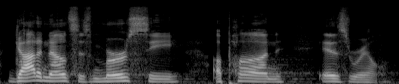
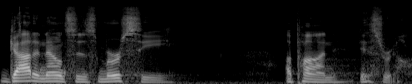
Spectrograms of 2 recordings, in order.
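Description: Both takes have the same delivery.

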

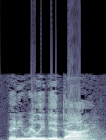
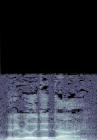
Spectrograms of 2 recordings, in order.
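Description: First: "really" pressed louder as the key point; stress on really. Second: Said in the usual way. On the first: Shown as a demonstration. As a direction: lean hard on "really" to drive it home.

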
